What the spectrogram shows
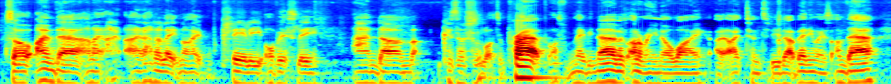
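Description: Young man, low voice, chatty storyteller, lots of fillers. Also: quick pace. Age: young adult. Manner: animated storyteller, many fillers, laughs while telling. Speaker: guest, video production founder. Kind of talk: casual storytelling interview.

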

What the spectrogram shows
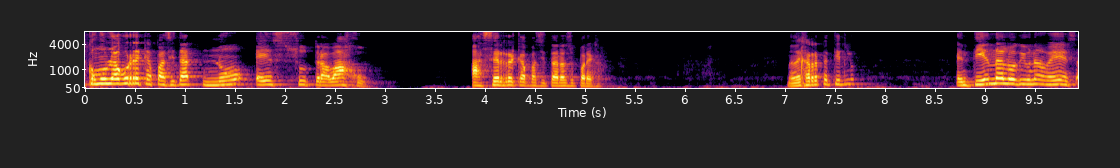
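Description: A middle-aged man, preaching a sermon as pastor in an earnest, direct way. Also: high-pitched. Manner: earnest, direct, addresses listeners as usted, acts out their objections.

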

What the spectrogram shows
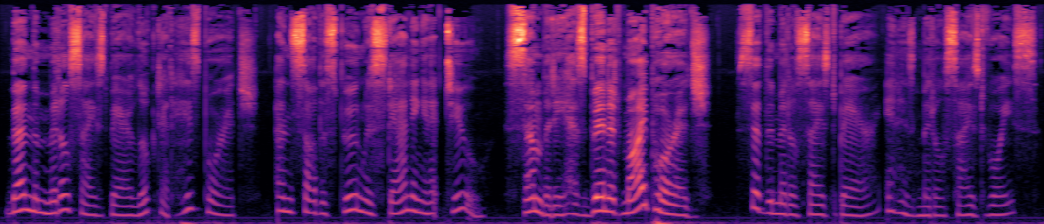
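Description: A woman reading a fairy tale as a soft bedtime story, often slipping into a whisper. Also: mid-range voice, expressive, normal speed, few pauses, no room sound, clean studio sound.

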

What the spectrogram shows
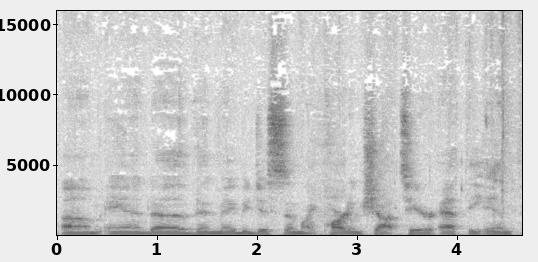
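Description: A man with a low, gravelly, worn voice hosting a casual gaming podcast solo, in a meandering, self-deprecating way. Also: completely flat delivery, slow pace, darkish tone. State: voice worn from talking over crowds of children. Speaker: podcast host. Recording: noticeable background noise.

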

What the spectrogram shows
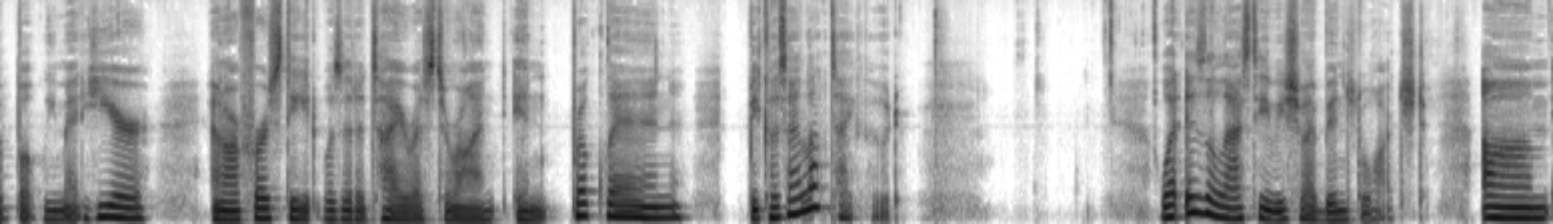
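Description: A woman's voice: deep voice, gravelly, mellow. A woman in her thirties from Guyana, answering questions in a casual vlog with a reflective, dry sense of humor. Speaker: vlogger.

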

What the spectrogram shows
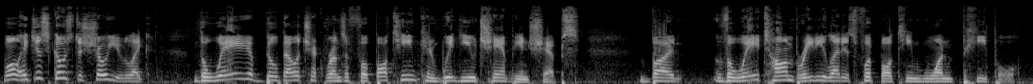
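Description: A man's voice: a little high, expressive, normal speed, bright, forceful tone, dry recording. A man hosting a casual sports podcast, introducing his co-hosts, laughing easily and making emphatic points. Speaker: podcast host.

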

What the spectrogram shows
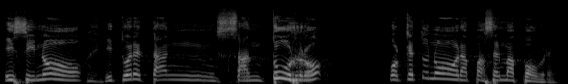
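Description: A male pastor, preaching a humorous sermon that swings from shouting to low, joking storytelling. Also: animated, slow pace.

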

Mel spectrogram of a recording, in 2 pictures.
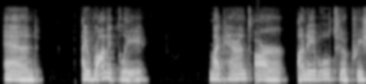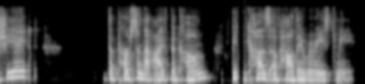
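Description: A woman in her late thirties from the United States, with an American accent, tells a wry, self-deprecating story in casual conversation. Her voice sits low and she speaks slowly, and the recording is low quality.

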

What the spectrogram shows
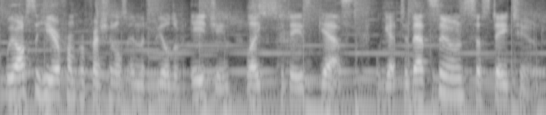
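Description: A woman hosting a podcast, reading a scripted introduction and then interviewing her guest with soft acknowledgements. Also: lowish voice, expressive, fairly quick, music in the background. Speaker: podcast host.

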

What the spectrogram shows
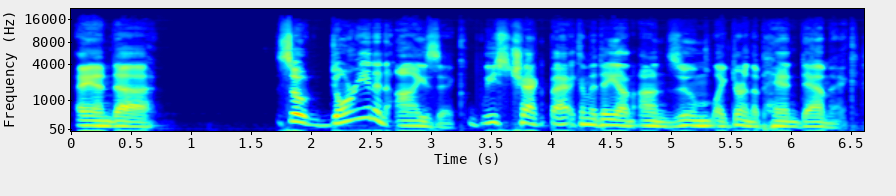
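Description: A man's voice: mid-range voice, sing-song, moderate pace, fairly bright tone, no echo. A man hosting his podcast, chatting casually in a loose, rambling, playful way with some swearing. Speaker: podcast host.

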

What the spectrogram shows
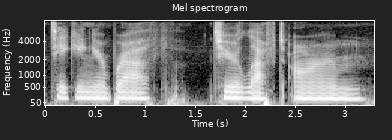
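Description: A woman guiding a sleep meditation in a slow, soothing, hushed way. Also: low-pitched, flat delivery, creaky, smooth, no echo, clean studio sound. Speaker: meditation guide.

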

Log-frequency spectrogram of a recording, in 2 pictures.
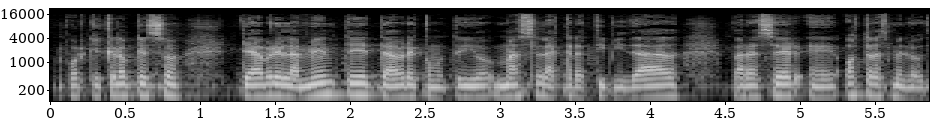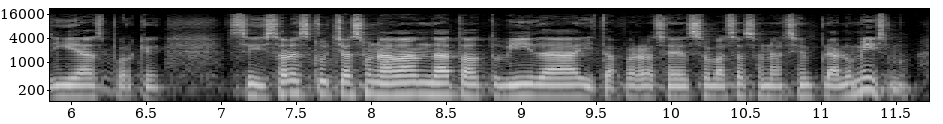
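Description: A young Bolivian man talks in a loose, conversational way, tossing in little tag questions as he goes. His voice sits at an ordinary middle pitch with a Bolivian Spanish accent. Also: fairly even intonation, a little fast. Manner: chatty, with frequent tag questions and playful mimicry. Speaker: guest musician, pianist. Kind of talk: casual interview talk.

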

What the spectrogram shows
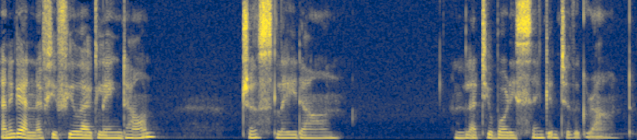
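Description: A woman hosts a guided meditation in a mellow, slightly low voice. She speaks very slowly and softly, with a gentle, soothing manner and little rise or fall. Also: level tone, slightly rough. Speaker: podcast host and meditation guide.

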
